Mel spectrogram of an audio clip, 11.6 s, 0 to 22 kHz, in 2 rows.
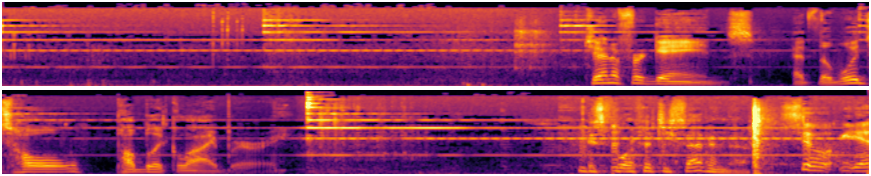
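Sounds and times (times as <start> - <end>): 
antique clock chiming at a public library in Woods Hole: 0.0 - 11.5
speech: 3.9 - 7.8, 9.6 - 11.5.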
